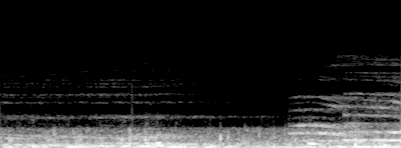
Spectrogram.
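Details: Humpback whale song recorded underwater: a long steady tonal moan with stacked harmonics, a pause near three and a half seconds, then a higher rising tone joins over a constant low rumble.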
